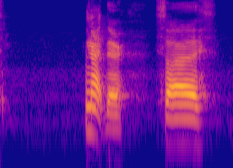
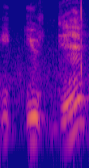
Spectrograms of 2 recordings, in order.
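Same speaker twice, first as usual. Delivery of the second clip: breathless whisper; 11 dB quieter than usual. Acted. Girl surprised by confession.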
